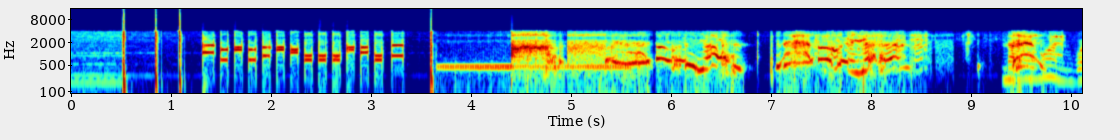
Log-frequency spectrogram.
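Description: An emergency call is placed: a rapid run of loud telephone keypad tones is followed by a long steady line tone. Voices then talk and cry out over the line.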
